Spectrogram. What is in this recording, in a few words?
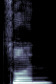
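"zuan1", Chinese pronunciation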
